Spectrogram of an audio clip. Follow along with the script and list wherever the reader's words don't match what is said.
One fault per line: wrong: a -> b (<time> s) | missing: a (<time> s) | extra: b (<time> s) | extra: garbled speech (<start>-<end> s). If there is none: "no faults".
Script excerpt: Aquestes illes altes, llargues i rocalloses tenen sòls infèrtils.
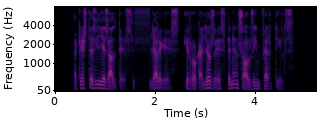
no faults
